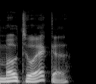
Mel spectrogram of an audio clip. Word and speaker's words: Motueka: But good job on Motueka. – Thank you. – That was good pronunciation.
